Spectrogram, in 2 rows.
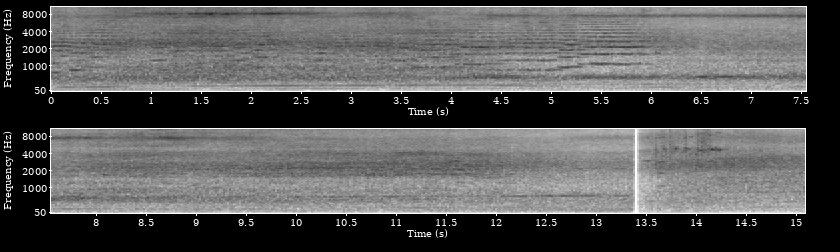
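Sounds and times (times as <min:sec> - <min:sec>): multi-tone bus air horn melody: 0:00.0 - 0:06.2
bus engine and traffic: 0:00.0 - 0:15.0.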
